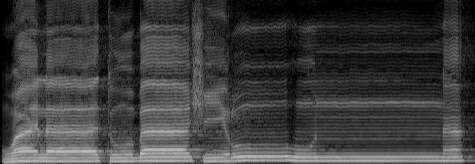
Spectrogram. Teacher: Huruf ru kita panjangkan dua harakat karena wau sukun di depannya. · Wala tubashiruhunna, huruf na kita tahan dan kita tekan, serta kita dengungkan 2-3 harokat karena terdapat tanda tasydid di atasnya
